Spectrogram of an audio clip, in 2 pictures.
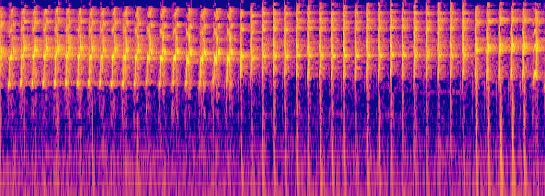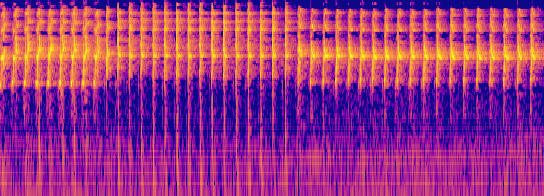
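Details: Lovebird giving a long 'ngekek' trill meant to provoke other birds into singing: a rapid, unbroken stream of high, sharp chirps repeated several times a second for over ten seconds, pitch shifting slightly in places.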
